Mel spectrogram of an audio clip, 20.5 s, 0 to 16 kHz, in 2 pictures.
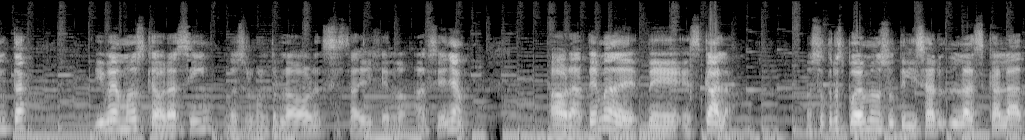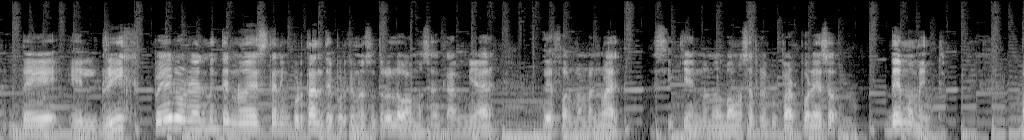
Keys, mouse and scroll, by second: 1.0-4.0 middle drag, 5.1 click, 5.6-6.1 scroll up 2, 6.1-16.4 middle drag, 16.4 s, 16.5 s, 19.9 scroll down 1.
